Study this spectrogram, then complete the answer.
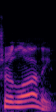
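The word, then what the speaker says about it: Trelawney: the names wrong anyway it's not troll when he's like not even close I don't know I just it's trelawny I read it wrong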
